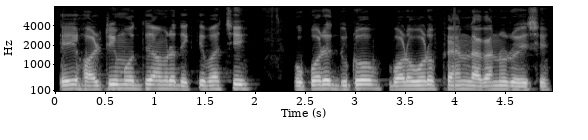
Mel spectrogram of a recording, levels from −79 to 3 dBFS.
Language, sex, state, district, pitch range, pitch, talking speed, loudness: Bengali, male, West Bengal, Jhargram, 130-145 Hz, 135 Hz, 170 wpm, -18 LUFS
